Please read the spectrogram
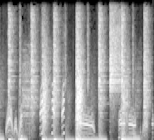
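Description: Hip hop beat with record scratching over the drums.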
